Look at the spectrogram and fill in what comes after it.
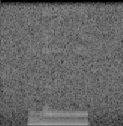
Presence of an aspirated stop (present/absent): absent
